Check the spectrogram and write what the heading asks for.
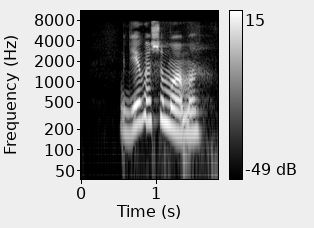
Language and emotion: Russian, neutral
